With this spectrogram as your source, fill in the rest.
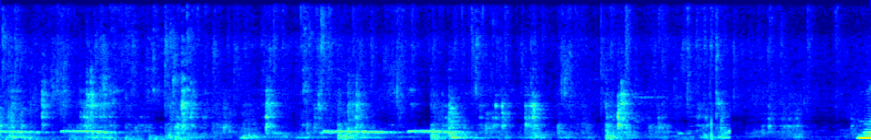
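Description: Cashews and raisins fry in homemade ghee on a nonstick pan over a gas flame, a steady close sizzle and crackle with scattered pops and small clinks throughout, and no talking.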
